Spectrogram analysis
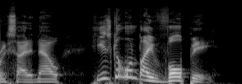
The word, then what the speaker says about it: Volpe: he's going by Volpe I originally was saying Volpe for a while because again as someone with an Italian Heritage I I feel like it's volpei but I'm not going to tell another man how to say his last name so again it's it's Volpe so I don't know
